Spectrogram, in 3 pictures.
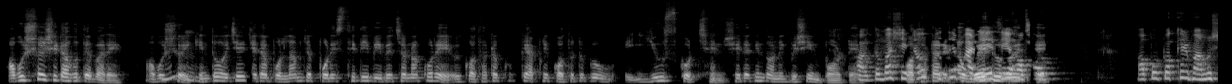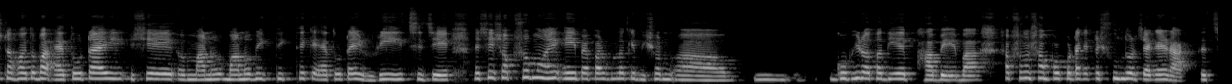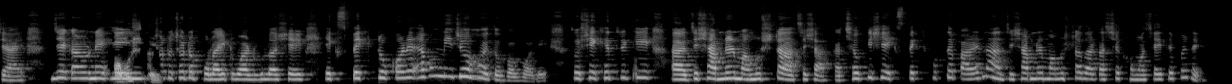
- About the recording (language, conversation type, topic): Bengali, podcast, তোমার জীবনে সবচেয়ে বড় পরিবর্তন এনেছে এমন গানটি কোনটি?
- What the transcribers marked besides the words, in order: static; "কথাটুকুকে" said as "কথাটাকুককে"; in English: "polite"; other background noise; tapping; "তার" said as "সার"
